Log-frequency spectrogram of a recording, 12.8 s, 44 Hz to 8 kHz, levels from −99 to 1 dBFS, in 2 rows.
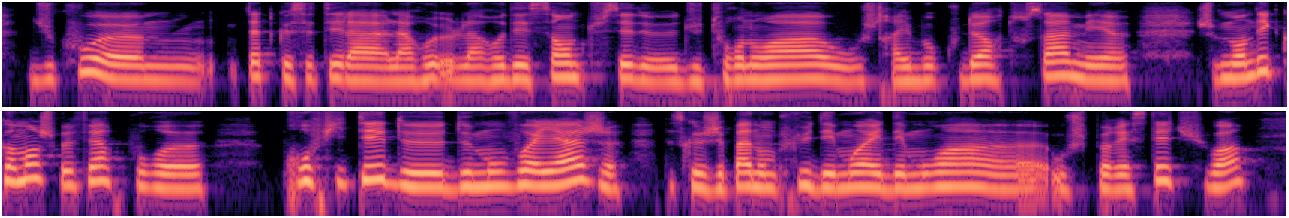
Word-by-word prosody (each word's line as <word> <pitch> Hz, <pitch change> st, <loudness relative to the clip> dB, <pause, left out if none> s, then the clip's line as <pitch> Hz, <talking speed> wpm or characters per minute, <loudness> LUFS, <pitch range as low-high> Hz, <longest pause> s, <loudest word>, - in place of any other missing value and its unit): du 170 Hz, +1 st, -9 dB
coup, 250 Hz, +7 st, +1 dB
hem, 170 Hz, -4 st, 0 dB, 0.2 s
peut-être 200 Hz, 0 st, -3 dB
que 185 Hz, -, -3 dB
c'était 180 Hz, +2 st, -3 dB
la 165 Hz, -2 st, 0 dB
la 160 Hz, -, -1 dB
re 175 Hz, +3 st, -1 dB
la 165 Hz, 0 st, -3 dB
redescente, 175 Hz, +3 st, 0 dB
tu 195 Hz, -, -18 dB
sais, 185 Hz, -1 st, +1 dB
de 155 Hz, -2 st, -3 dB
du 160 Hz, 0 st, -7 dB
tournoi 175 Hz, +2 st, +1 dB
où 160 Hz, -1 st, -5 dB
je 160 Hz, -, -15 dB
travaille 160 Hz, +1 st, -4 dB
beaucoup 165 Hz, 0 st, -8 dB
d'heures, 180 Hz, -1 st, 0 dB
tout -, -, -14 dB
ça 210 Hz, 0 st, +2 dB
mais 170 Hz, -3 st, +1 dB
heu, 165 Hz, +1 st, -3 dB, 0.3 s
je 175 Hz, -, -11 dB
me 185 Hz, -, -2 dB
demandais 200 Hz, +8 st, +3 dB
comment 260 Hz, +2 st, +3 dB
je 285 Hz, -, -8 dB
peux 205 Hz, -, 0 dB
faire 250 Hz, +3 st, +1 dB
pour, 185 Hz, -2 st, 0 dB
heu, 175 Hz, 0 st, +2 dB, 0.4 s
profiter 250 Hz, +2 st, +1 dB
de 190 Hz, -5 st, +3 dB
de 190 Hz, +3 st, 0 dB
mon 195 Hz, +1 st, +2 dB
voyage, 210 Hz, +2 st, +4 dB, 0.3 s
parce 190 Hz, -, -11 dB
que 185 Hz, -, +2 dB
j'ai 175 Hz, 0 st, -1 dB
pas 190 Hz, +3 st, +3 dB
non 180 Hz, -1 st, +1 dB
plus 205 Hz, +4 st, -3 dB
des 180 Hz, 0 st, +1 dB
mois 185 Hz, +1 st, +3 dB
et -, -, +1 dB
des 175 Hz, +1 st, 0 dB
mois, 190 Hz, +1 st, +1 dB, 0.3 s
heu, -, -, -8 dB
où -, -, -6 dB
je -, -, -14 dB
peux -, -, -3 dB
rester, 170 Hz, +10 st, 0 dB
tu 255 Hz, -, -17 dB
vois 195 Hz, +6 st, +1 dB
180 Hz, 265 wpm, -23 LUFS, 170-200 Hz, 0.4 s, voyage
